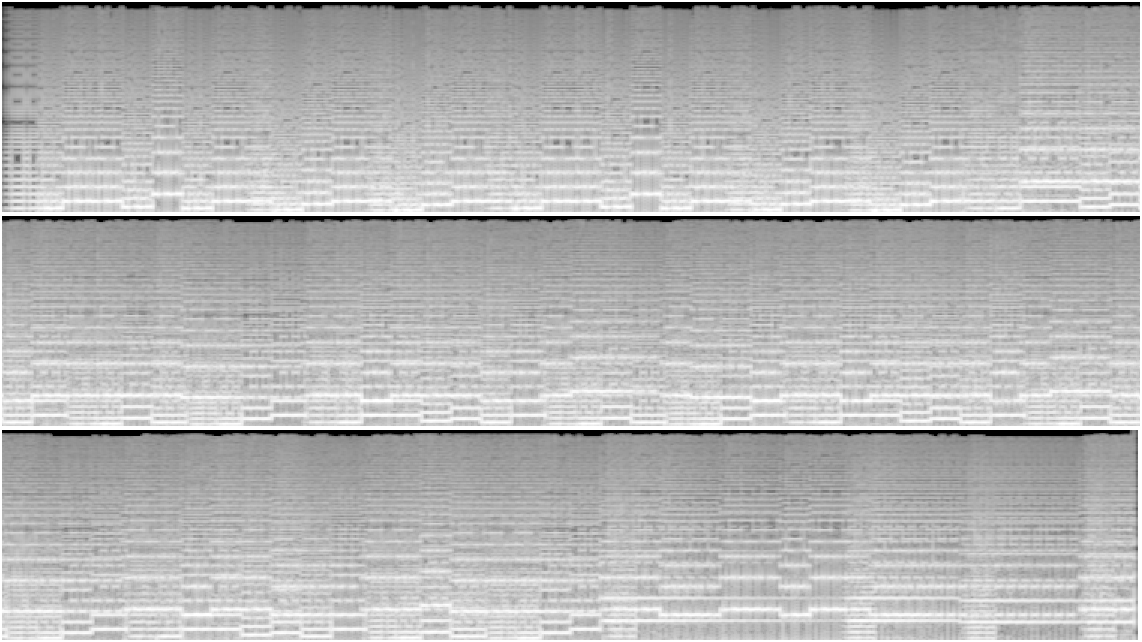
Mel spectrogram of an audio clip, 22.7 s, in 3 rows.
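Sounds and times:
MOS6581R3 SID chip sound: 0.1s - 22.7s.

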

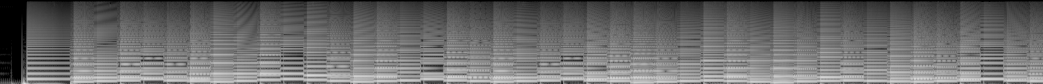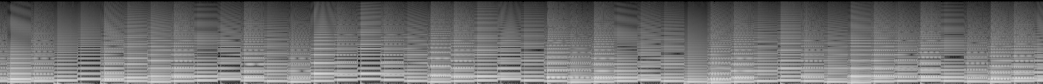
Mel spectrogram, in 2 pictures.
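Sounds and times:
SID CSG8580R5 chip game music: 0.0s - 20.8s.

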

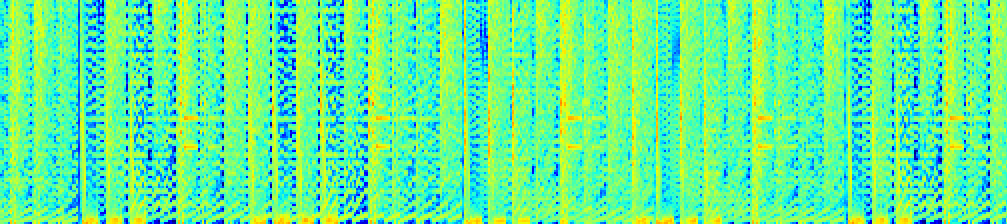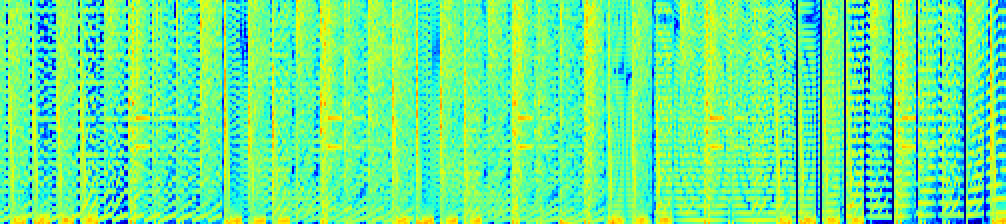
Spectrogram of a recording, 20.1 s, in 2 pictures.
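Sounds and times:
SID CSG8580 chiptune synthesizer: 0.1s - 20.1s.

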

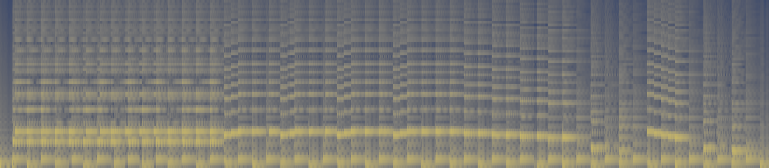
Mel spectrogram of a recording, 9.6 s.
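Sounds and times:
chiptune music on CSG8580R5 chip: 0.2s - 9.6s.

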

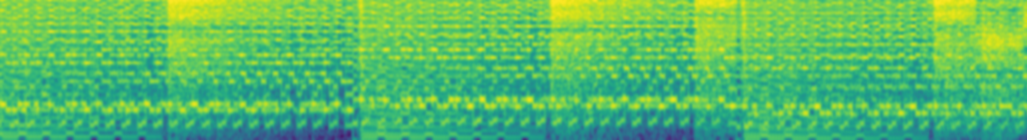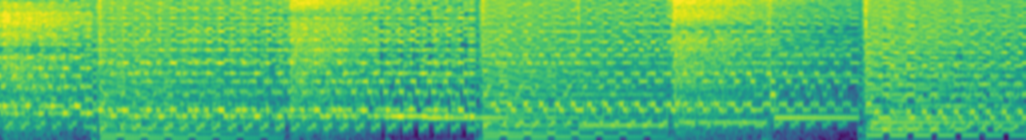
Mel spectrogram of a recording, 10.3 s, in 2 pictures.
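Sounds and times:
techno music on a CSG8580R5 SID chip: 0.0s - 10.1s.

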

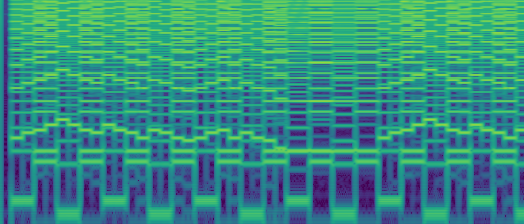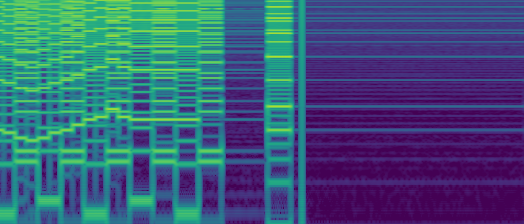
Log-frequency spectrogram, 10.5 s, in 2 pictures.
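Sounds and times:
SID MOS6581R4 chiptune music: 0.0s - 8.3s.

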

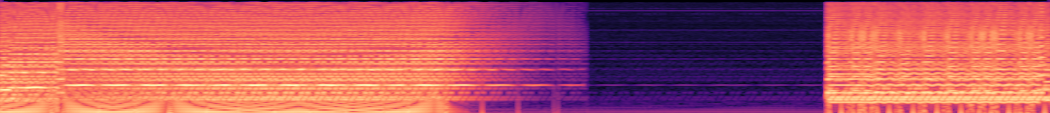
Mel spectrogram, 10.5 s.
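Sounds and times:
high trance music: 0.0s - 5.3s, 8.3s - 10.4s.

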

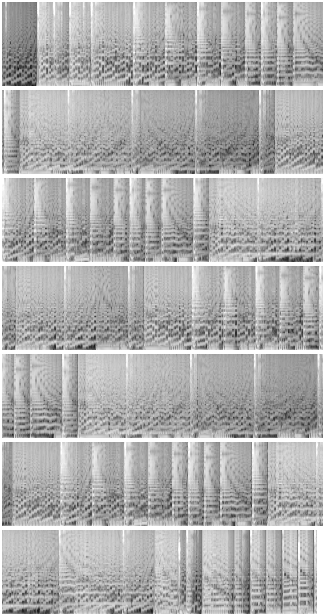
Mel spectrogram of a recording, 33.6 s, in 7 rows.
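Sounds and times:
MOS6581R4 SID chip music: 0.5s - 33.6s.

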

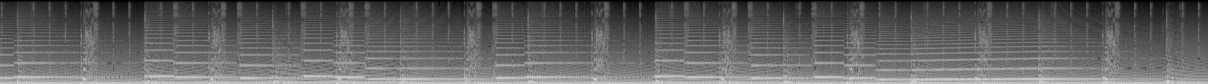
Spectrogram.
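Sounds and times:
tune on MOS6581R3 sound chip: 0.0s - 12.0s.

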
